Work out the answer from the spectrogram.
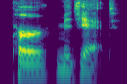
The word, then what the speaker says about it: Permedjat: It's PERMEDJAT. Per-Mejat.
